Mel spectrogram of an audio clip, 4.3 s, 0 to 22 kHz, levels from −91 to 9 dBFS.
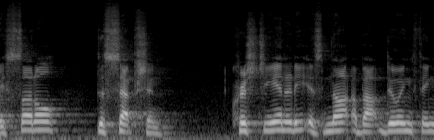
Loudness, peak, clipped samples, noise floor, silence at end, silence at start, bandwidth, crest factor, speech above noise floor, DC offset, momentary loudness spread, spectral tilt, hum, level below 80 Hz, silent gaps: -27 LUFS; -10 dBFS; under 0.1%; -59 dBFS; 0 s; 0 s; 13.5 kHz; 18 dB; 32 dB; under 0.1%; 12 LU; -6.5 dB/octave; none; -58 dBFS; none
